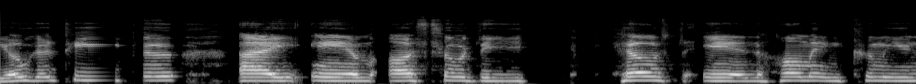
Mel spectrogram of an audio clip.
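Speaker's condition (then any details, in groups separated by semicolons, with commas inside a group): Cerebral palsy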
